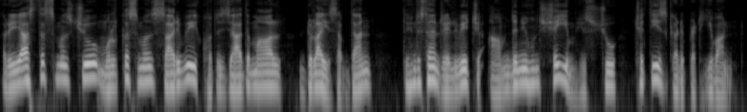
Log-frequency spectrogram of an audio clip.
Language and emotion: Kashmiri, neutral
